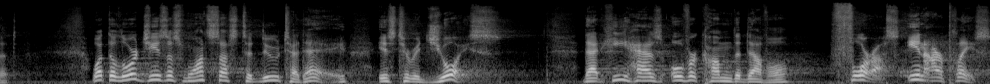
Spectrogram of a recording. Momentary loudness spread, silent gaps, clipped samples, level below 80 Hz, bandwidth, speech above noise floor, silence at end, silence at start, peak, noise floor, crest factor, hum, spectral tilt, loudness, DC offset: 12 LU; none; under 0.1%; -54 dBFS; 19 kHz; 28 dB; 0 s; 0 s; -4 dBFS; -50 dBFS; 20 dB; none; -4.5 dB/octave; -23 LUFS; under 0.1%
